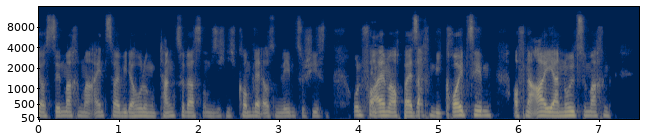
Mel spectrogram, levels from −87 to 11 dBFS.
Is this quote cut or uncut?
uncut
